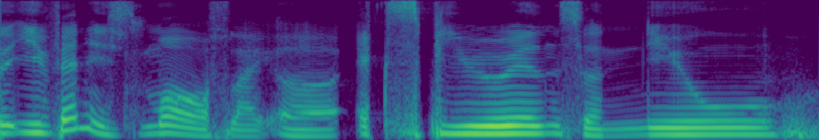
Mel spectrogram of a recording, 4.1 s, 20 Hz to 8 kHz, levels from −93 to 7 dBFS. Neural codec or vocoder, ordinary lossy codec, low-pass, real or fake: none; none; none; real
